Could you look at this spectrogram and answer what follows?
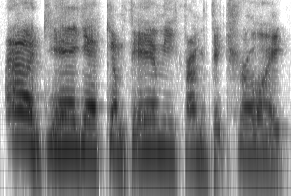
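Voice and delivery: put-on slow, loud, affronted New Jersey accent; mock-indignant Jersey accent. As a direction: ham up an offended Jersey local. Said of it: "Yeah, she's like".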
